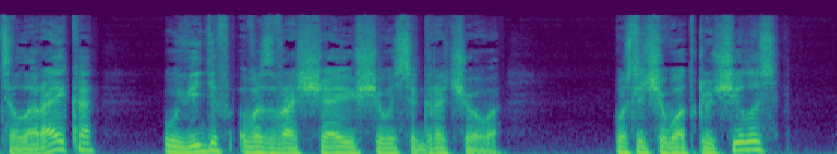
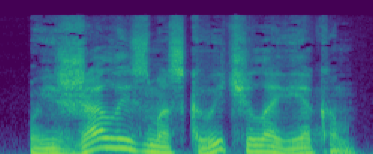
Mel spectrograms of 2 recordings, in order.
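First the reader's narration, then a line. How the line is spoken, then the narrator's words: Sighing. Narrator (Russian): вздохнула Марго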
